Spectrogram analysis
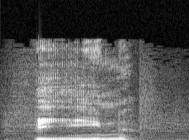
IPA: biːn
